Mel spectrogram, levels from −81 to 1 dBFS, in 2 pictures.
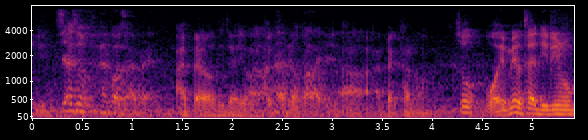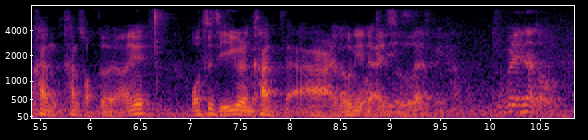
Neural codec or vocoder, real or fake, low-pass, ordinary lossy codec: vocoder, 44.1 kHz, 80 mel bands, Vocos; fake; 7.2 kHz; AAC, 48 kbps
